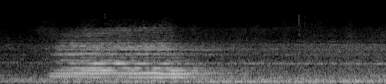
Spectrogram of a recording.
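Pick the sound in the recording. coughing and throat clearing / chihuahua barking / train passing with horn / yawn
train passing with horn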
